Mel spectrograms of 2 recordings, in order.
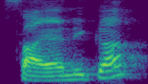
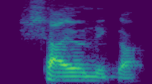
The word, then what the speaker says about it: Sayanika: So the name, if you pronounce it, it is Sayonika, but a typical Bengali name will always be pronounced differently from what it appears from the spelling. So it's not Sayonika, it's Shayonika.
